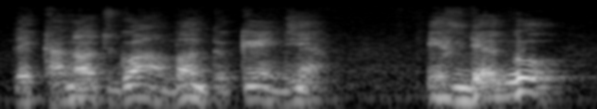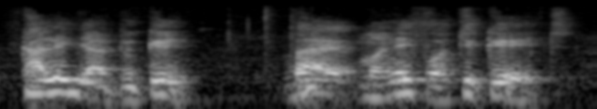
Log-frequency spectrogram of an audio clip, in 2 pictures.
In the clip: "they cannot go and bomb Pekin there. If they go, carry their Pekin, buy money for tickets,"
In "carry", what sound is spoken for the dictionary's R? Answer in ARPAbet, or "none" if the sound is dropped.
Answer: L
